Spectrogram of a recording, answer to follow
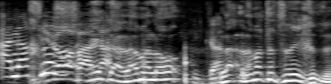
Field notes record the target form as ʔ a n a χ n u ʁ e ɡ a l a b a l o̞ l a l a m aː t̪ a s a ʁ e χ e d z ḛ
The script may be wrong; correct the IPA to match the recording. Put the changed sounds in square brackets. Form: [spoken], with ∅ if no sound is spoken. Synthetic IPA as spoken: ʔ a n a χ n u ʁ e ɡ a l a [m] a l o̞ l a l a m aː t̪ a [t͡s] a ʁ [i] χ e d z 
